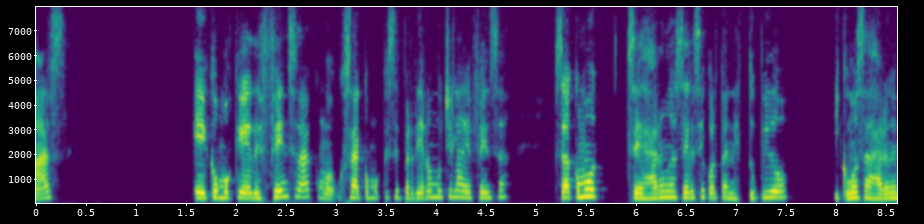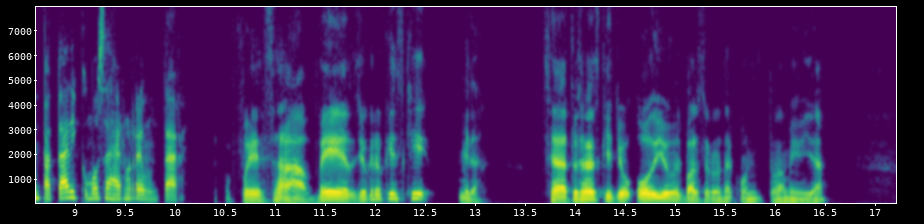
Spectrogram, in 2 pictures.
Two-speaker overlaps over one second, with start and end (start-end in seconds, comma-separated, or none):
none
